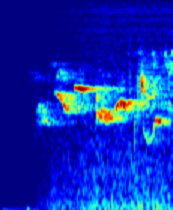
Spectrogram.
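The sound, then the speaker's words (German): Birds chirp in spring in one continuous high, warbling run of twittering notes that wavers up and down for about two seconds, alone and clear. “die Vögel sind zwitschernd aus dem Süden zurückgekehrt”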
